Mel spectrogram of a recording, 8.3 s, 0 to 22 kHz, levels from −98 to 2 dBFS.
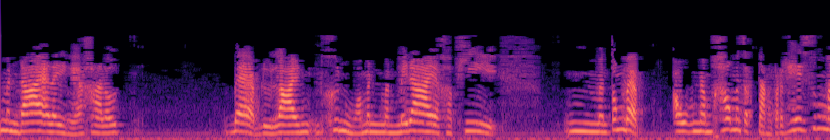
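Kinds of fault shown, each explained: AAC compression: The speech runs through the whole clip with nothing above 7.6 kHz and heavy damage: dull, smeared, with a warbling, fizzy edge on sibilants. This points to low-bitrate coding, likely AAC-LC at around 16 kbps.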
